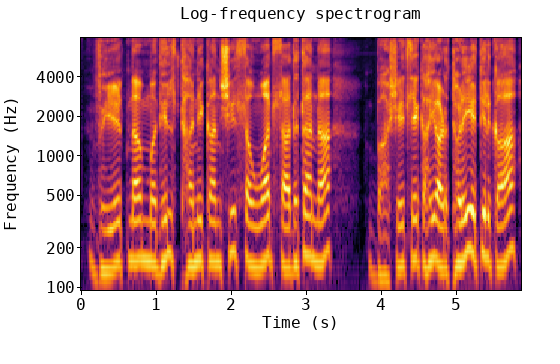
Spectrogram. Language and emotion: Marathi, fearful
